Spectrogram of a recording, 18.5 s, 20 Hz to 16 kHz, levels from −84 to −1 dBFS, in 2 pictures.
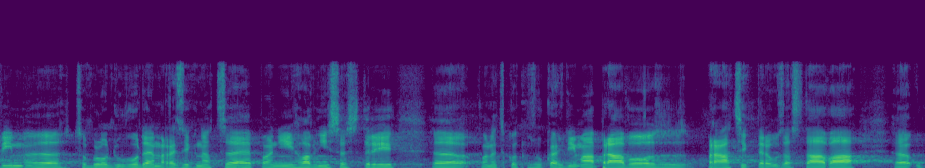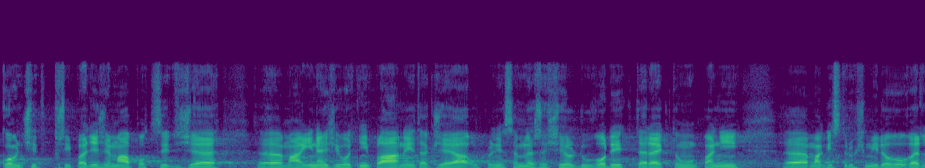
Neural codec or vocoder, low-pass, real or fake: vocoder, 22.05 kHz, 80 mel bands, Vocos; 9.9 kHz; fake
